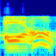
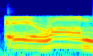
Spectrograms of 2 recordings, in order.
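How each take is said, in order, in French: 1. Le nom a une prononciation française. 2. Le nom a une prononciation anglaise. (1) "et non Aaron, comme on le prononce" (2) "because we are in Dorval"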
